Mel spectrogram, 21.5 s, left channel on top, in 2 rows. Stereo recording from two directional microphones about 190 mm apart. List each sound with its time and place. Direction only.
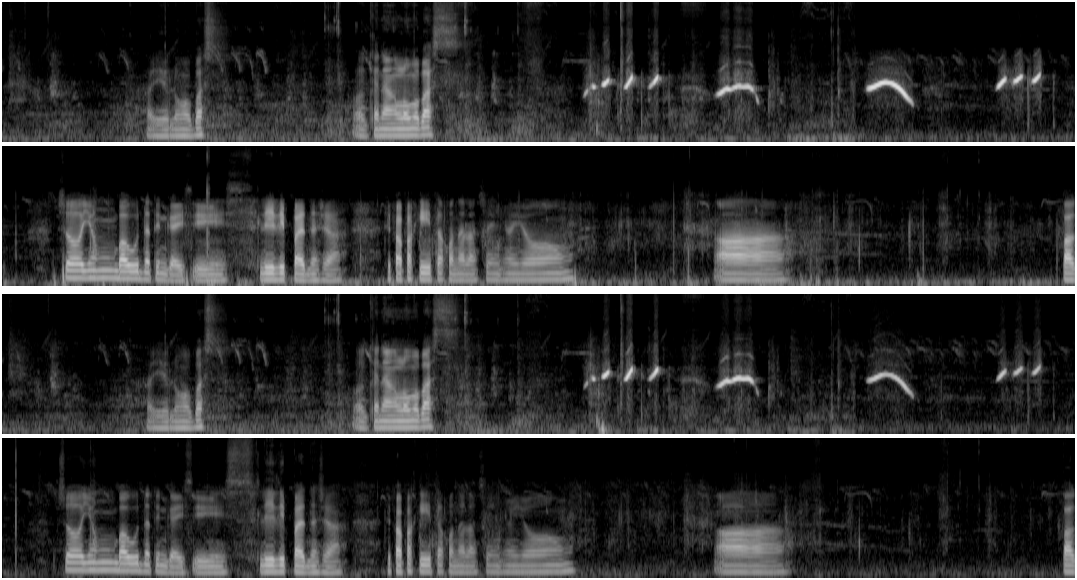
1.4 s speech: 10° right (ahead or behind)
4.2 s speech: centre (ahead or behind)
5.8 s whistling: 15° right (ahead or behind)
8.6 s whistling: 5° left (ahead or behind)
11.3 s speech: 5° right (ahead or behind)
12.5 s speech: 20° right (ahead or behind)
15.1 s speech: 5° left (ahead or behind)
17.8 s speech: 5° left (ahead or behind)
18.5 s a sound: 55° left (ahead or behind)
